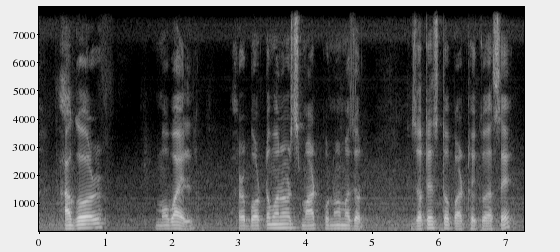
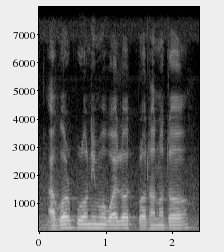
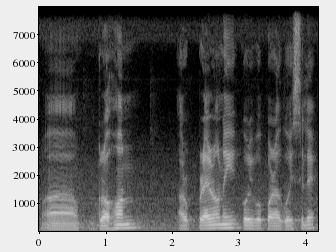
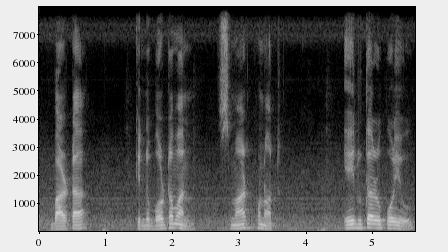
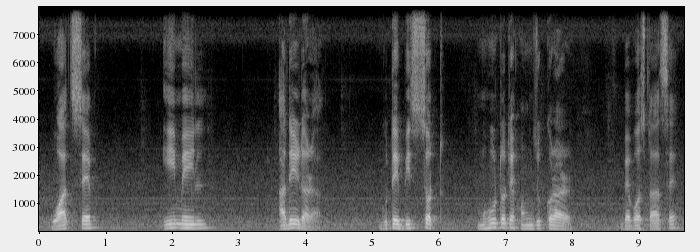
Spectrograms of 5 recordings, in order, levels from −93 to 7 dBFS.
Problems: constant background noise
